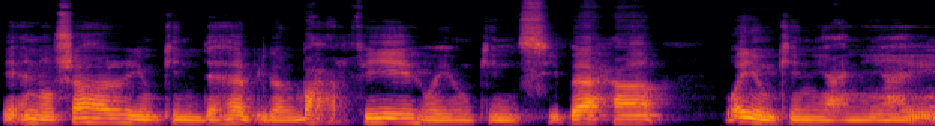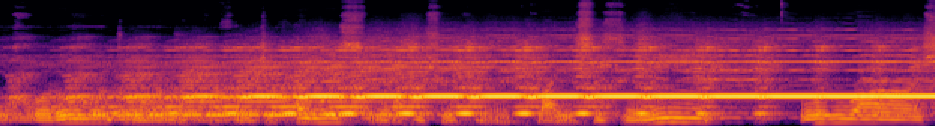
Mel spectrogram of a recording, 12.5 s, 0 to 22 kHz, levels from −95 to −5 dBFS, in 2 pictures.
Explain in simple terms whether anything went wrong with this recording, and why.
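Something definitely went wrong from about 5.79 s right to the end: a feedback howl. Two devices in the same room were apparently on the call, so the sound kept looping from speaker to microphone and back, getting louder each time instead of dying away. It narrows into a whistle around 1 kHz, pulsing roughly every 0.4 s, and it ends up louder than the speech itself because nothing breaks the loop.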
